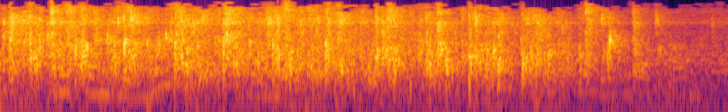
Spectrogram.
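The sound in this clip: Audience applause: loud, dense crackling claps from many hands, sustained evenly throughout without a break.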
